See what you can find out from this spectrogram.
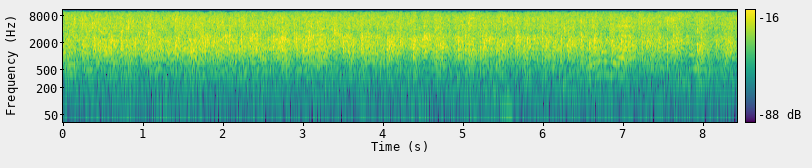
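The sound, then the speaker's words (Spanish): Congregation applause during a church sermon, a faint, even patter of many hands with no individual claps standing out. “Dale un aplauso a Jesucristo.”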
